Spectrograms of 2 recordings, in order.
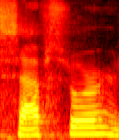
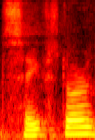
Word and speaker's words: SAFSTOR: It's Safstor. It rhymes with sap, not Safstor. There's no E there.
